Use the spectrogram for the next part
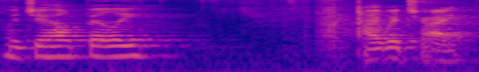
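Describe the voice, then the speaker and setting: A woman's voice: fairly low pitch, fairly even intonation, moderate pace, darkish tone, a little hiss or hum. A woman reading aloud expressively at a children's storytime, coaxing young listeners with questions. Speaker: children's library storytime reader. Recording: echoey room sound.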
